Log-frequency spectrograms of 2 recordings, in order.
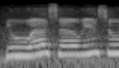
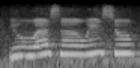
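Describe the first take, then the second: Both takes have the same delivery.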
